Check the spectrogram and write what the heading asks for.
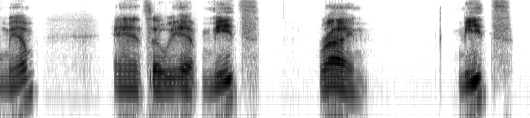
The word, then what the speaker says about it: Mitzrayim: Number 17 here we have is Mitzrayim. We would break this syllable as a mem hirik with a sade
